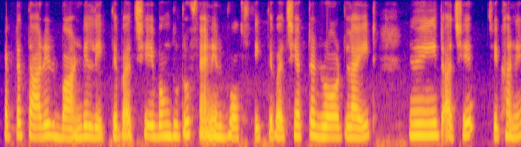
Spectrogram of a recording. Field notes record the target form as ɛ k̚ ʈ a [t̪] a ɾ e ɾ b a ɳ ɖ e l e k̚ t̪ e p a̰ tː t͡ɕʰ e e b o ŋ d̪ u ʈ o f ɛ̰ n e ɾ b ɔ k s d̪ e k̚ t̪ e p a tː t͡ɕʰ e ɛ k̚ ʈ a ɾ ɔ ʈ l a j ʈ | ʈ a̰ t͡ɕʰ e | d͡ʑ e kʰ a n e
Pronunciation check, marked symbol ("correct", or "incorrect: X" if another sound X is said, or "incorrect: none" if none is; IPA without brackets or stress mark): correct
